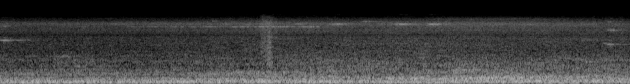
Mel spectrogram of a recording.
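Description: Steady low rumbling outdoor background noise, with a few faint high chirps and a single sharp click about halfway through.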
